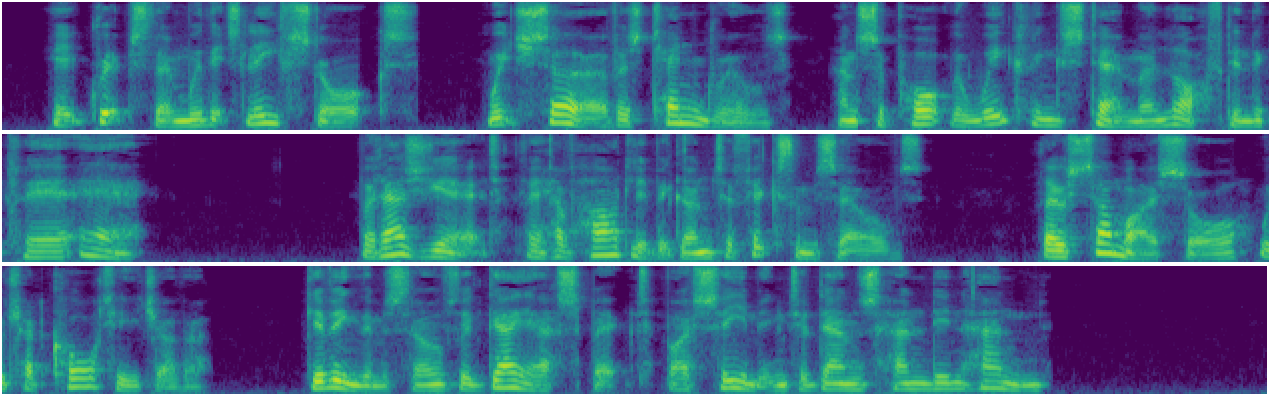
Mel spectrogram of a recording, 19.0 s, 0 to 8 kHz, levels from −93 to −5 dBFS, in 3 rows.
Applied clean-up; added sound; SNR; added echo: none; none; none; none.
